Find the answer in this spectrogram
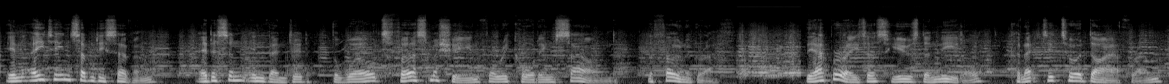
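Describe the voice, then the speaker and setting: A man giving scripted documentary narration in a measured storytelling manner. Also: medium pitch, very animated, music in the background.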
